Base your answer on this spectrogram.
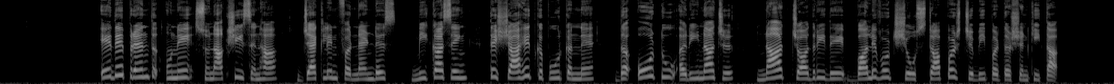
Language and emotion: Dogri, neutral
